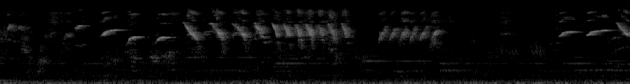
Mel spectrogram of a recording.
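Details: Energetic song of large YS FOI and F1 YS canaries kept as pets: fast, repeated high trills and sweeping whistles in long rolling phrases, pausing briefly before resuming.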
